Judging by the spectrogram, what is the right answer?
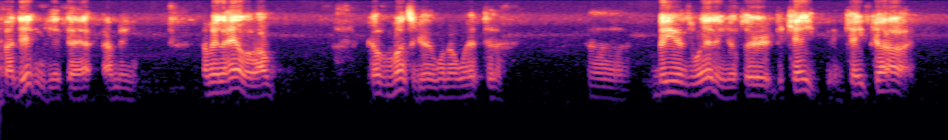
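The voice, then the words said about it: Southern US accent. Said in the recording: “people might make fun of your accent a little bit and might rib you for being from the South”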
